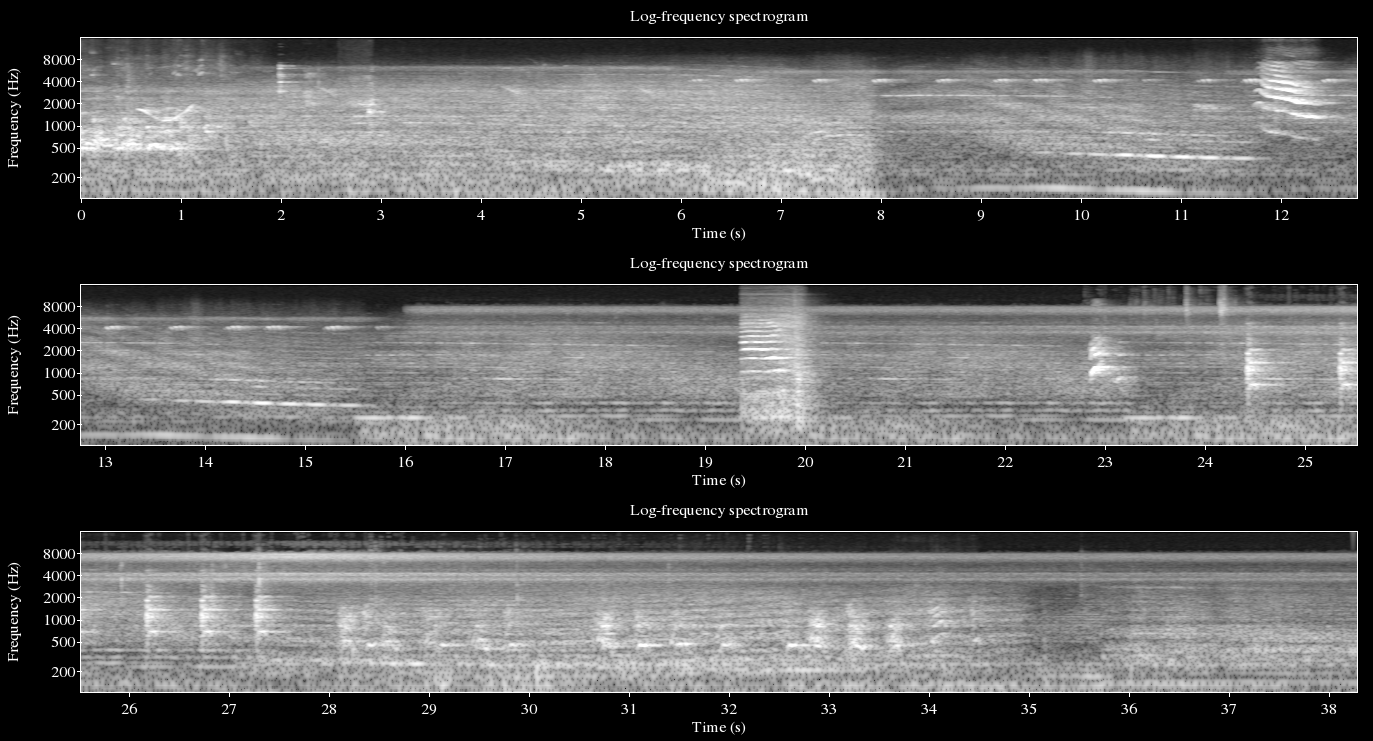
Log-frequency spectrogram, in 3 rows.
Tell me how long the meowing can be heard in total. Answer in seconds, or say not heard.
2 s.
